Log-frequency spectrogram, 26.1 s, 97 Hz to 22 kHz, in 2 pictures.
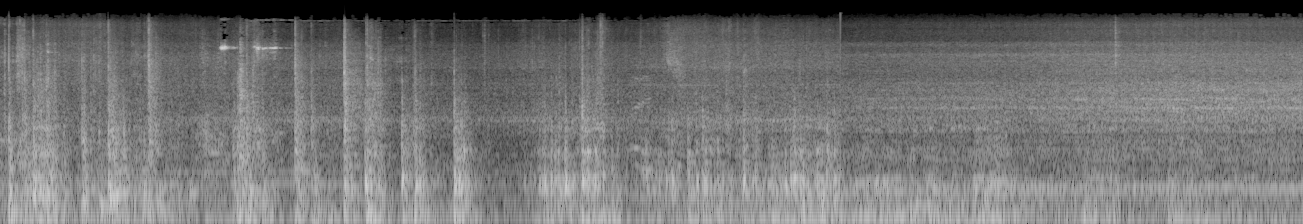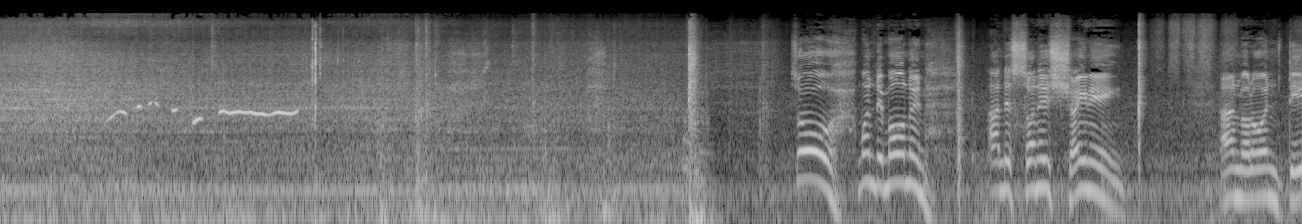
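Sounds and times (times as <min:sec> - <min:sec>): lorry engine rumbling: 0:00.0 - 0:26.0
wavering whistled phrase: 0:14.1 - 0:16.1.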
